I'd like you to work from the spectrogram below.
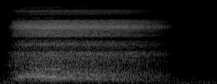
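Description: A single slow inhale through the nose during a guided relaxation exercise, a soft steady hiss lasting about a second and a half before fading into quiet.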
